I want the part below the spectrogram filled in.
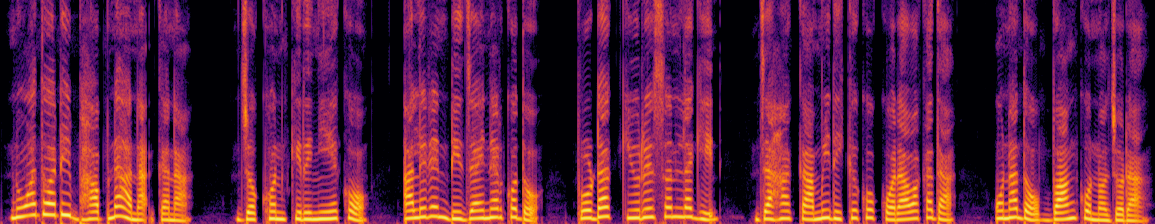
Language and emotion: Santali, sad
